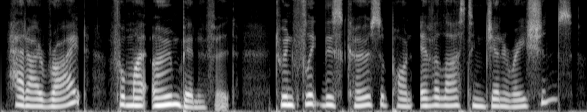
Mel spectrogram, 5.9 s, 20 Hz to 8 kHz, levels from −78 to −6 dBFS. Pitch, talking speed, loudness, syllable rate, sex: 200 Hz, 145 wpm, -17 LUFS, 5.2 syllables/s, female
